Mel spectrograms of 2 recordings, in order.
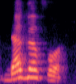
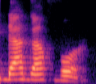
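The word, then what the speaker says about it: договор: Yang benar adalah dagavor. Yang ini yang benar. Ini salah nih. Ini salah, coret aja, coret. Dagavor. Jadi penekanannya di akhir. O di sini jadi apa? Karena tanpa penekanan jadinya A. Yang di sini jadinya A. Jadi dagavor. Gitu.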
